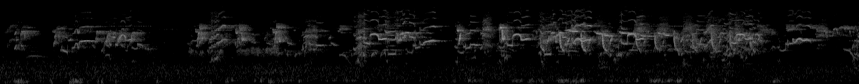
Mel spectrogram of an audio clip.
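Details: A flock of rainbow lorikeets feeding in Australia, keeping up a dense, continuous chatter of harsh screeches and squeals that grows louder toward the end.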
